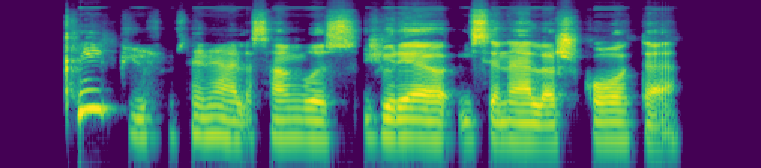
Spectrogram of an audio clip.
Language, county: Lithuanian, Alytus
